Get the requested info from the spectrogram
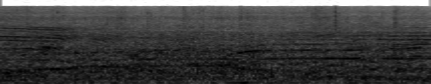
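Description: Crowd of spectators shouting and cheering, high raised voices overlapping in an echoing indoor pool hall, over a steady wash of noise.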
